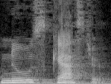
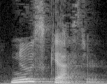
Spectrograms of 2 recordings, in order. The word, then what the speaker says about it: newscaster: higher longer and louder a compound noun is a noun which is made of two words two nouns like newscaster newscaster so we found here that the stress is on the first part and will make the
